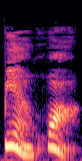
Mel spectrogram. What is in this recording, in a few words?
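"bian4hua4", Chinese; biànhuà; 变化; 変化する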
